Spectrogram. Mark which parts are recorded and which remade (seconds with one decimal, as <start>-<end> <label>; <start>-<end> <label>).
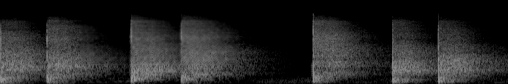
0.0-0.8 recorded; 0.8-2.4 remade; 2.4-5.1 recorded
